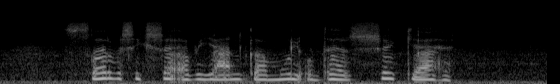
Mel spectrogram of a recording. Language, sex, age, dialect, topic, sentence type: Hindi, female, 25-30, Marwari Dhudhari, banking, question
